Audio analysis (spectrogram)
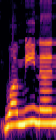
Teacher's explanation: نون ساکن کو ہم نے نون مفتوحہ سے ملا کر پڑھا، یعنی زبر والے نون سے ملا کر پڑھا۔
